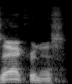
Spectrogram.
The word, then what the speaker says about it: Acronis: And I have businesses that use QuickBooks, and I'm finding out that when you clone, and I use Acronis or Acronis, however you want to pronounce it, every time I clone, it breaks the license for QuickBooks.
